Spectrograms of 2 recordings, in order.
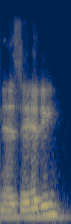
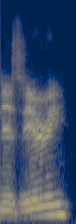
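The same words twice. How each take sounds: First: The name is said with a Persian pronunciation. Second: The name is said with an American pronunciation. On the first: This is how the name is supposed to be said. The speaker calls it right. "apparently it's supposed to be Naziri like that" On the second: This is how the speaker says his own name. The speaker calls it wrong. "I say I say it Naziri"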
